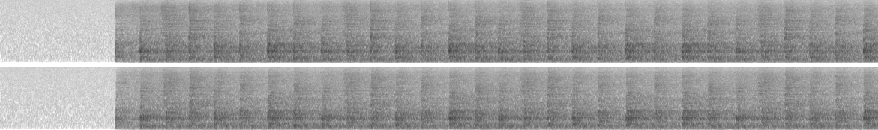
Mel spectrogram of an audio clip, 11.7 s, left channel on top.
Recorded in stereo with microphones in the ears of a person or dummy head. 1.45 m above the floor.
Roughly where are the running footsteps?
Left.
